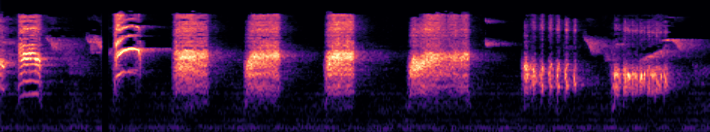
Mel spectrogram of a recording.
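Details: A songbird gives loud, harsh, raspy "rough shot" bursts about twice a second, some broken into quick rattling trills, all high-pitched with nothing else heard; a tutoring recording for competition songbirds.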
